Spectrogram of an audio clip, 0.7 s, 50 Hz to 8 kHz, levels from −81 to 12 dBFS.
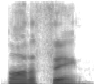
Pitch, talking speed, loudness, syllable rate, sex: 130 Hz, 255 wpm, -19 LUFS, 5.1 syllables/s, male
